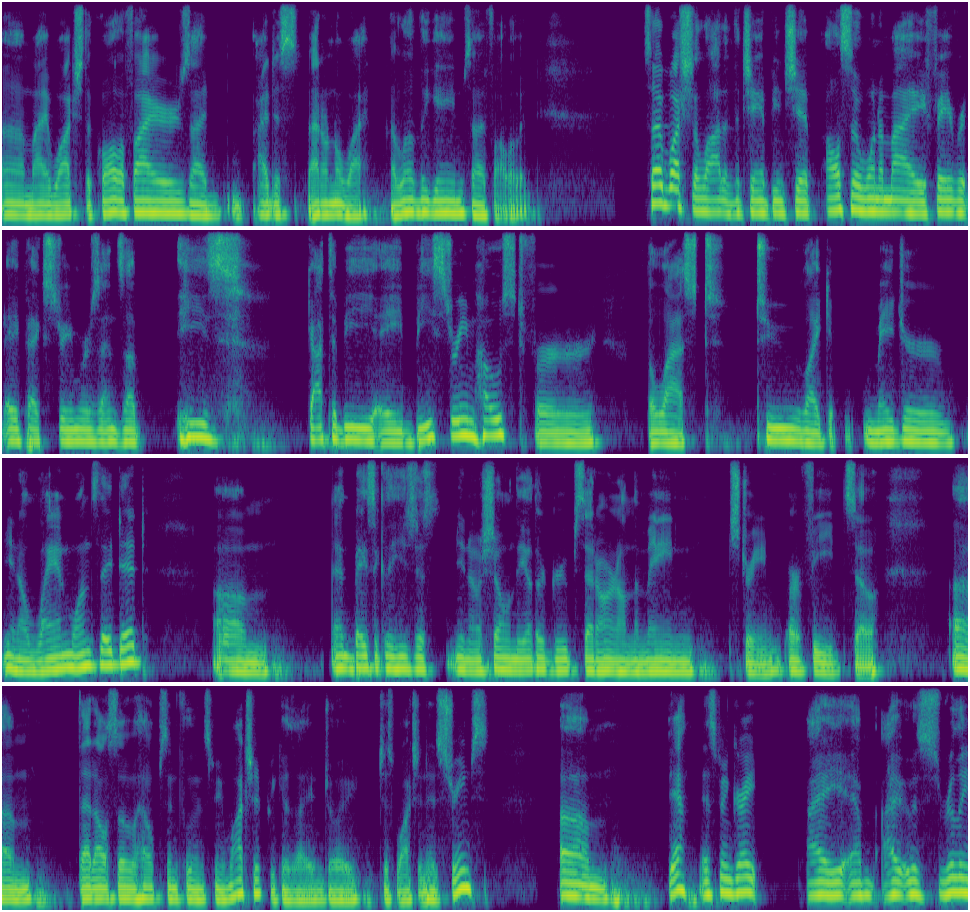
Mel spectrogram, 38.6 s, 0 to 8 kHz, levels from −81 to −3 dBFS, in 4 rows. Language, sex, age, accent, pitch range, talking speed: English, male, 30-49, American, 100-130 Hz, 160 wpm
